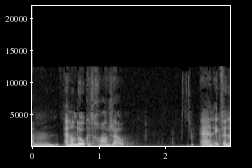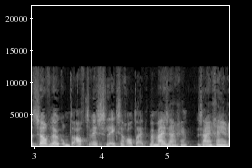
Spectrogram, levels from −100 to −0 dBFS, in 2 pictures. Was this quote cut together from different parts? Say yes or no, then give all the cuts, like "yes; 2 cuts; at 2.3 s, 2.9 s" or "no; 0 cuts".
no; 0 cuts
